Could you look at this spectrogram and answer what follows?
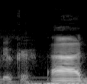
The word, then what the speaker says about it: Uecker: Bob Uecker, if I'm saying that right. – Yes, Bob Uecker.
